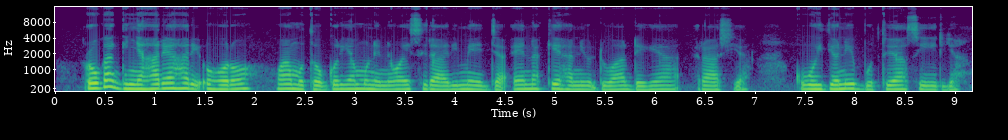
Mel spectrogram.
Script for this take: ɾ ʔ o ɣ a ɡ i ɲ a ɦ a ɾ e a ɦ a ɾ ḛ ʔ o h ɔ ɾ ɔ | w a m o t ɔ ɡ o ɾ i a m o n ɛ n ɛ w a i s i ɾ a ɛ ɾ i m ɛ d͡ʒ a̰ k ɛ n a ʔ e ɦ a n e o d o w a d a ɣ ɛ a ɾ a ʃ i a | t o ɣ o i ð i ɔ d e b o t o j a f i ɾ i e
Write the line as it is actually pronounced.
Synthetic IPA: ɾ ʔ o ɣ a ɡ i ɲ a ɦ a ɾ e a ɦ a ɾ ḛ ʔ o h ɔ ɾ ɔ | w a m o t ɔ ɡ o ɾ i a m o n ɛ n ɛ w a i s i ɾ a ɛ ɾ i m ɛ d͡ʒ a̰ ʔ ɛ n a k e ɦ a n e o d o w a d ɛ ɣ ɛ a ɾ a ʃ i a | k o ɣ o i ð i ɔ n e b o t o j a s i ɾ i a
